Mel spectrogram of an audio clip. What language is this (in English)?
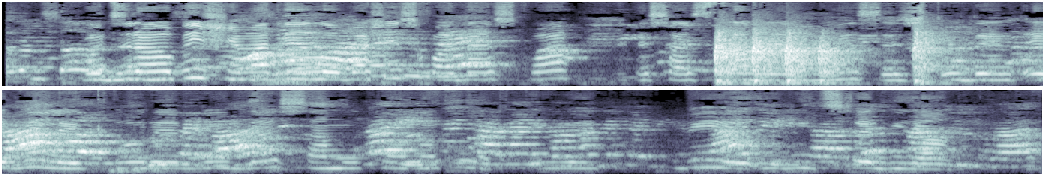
Georgian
